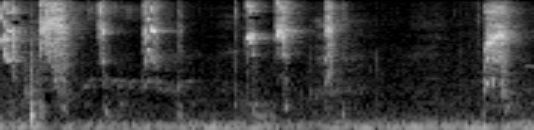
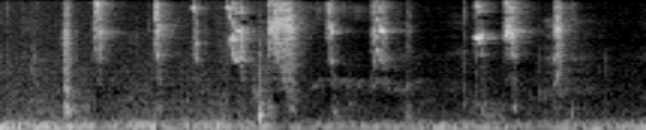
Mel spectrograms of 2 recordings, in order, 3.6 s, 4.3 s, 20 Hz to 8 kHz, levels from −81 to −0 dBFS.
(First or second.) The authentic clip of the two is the first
